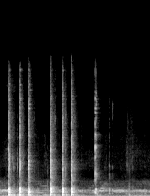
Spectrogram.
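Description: A plastic container lid clicks and snaps shut several times.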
